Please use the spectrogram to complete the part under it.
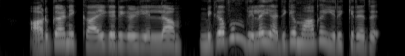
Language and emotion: Tamil, sad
